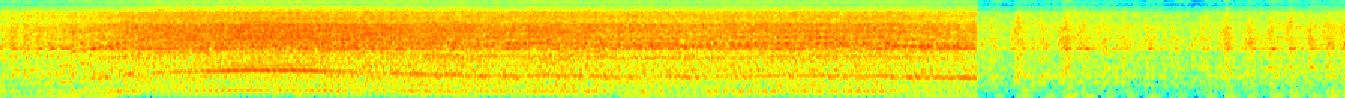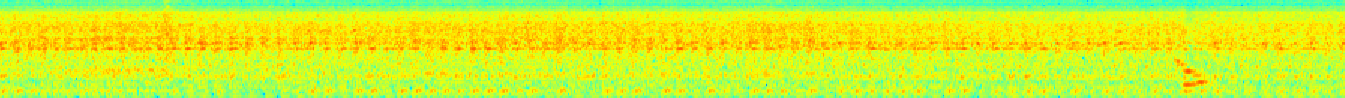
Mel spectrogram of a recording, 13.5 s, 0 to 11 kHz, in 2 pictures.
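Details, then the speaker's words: 1989 Suzuki GS500E twin, cold start after a week unused at about -5 °C, after new plugs and air filter: clean throttle blips then steady even idle on both cylinders, choke just taken off; sounds healthy. "Fired up pretty easily. You can hear it starting to warm up. And I've just taken the choke off. Yeah, ultimately, it sounds like it's good."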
